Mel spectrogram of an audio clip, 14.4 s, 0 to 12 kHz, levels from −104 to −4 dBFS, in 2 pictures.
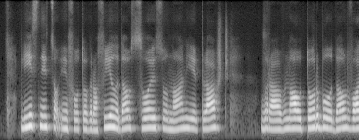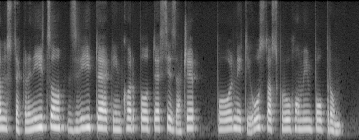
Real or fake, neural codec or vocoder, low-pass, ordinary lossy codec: fake; codec, 24 kHz, 0.9 kbps, WavTokenizer, large speech release; none; none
